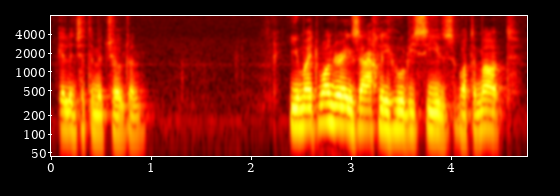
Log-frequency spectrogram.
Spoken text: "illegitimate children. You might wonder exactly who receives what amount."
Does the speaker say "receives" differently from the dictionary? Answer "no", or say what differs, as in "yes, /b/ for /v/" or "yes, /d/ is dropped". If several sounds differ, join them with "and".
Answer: no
